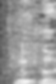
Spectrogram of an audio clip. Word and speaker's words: Mutlu: Is it Metloo or Mutlu or how do you pronounce his last name? Mutloo, your honor.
